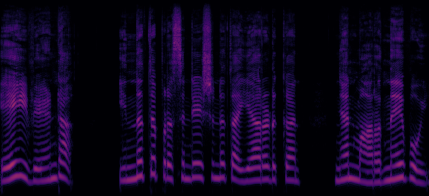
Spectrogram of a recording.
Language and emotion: Malayalam, fearful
